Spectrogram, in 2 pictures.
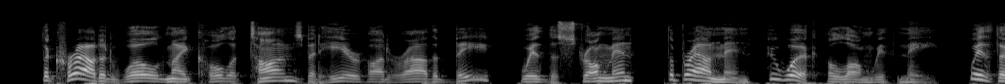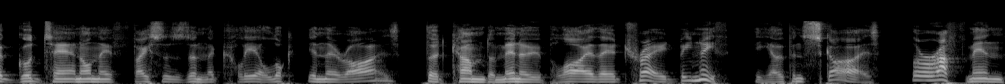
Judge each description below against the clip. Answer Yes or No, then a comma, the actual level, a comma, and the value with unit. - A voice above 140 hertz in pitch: No, low, 130 Hz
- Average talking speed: Yes, average, 160 wpm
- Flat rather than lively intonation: No, average, 4.3 semitones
